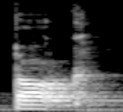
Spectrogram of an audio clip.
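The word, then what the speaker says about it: talk: आपका next word है बातचीत, बातचीत का मतलब है टॉक, टॉक। तो आपका टॉक में जो साइलेंट लेटर है वो है एल, आप टॉक को प्रोनाउंस करते समय एल को यूज नहीं करते हैं।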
